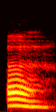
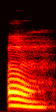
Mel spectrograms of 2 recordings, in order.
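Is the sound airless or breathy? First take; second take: breathy; breathy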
